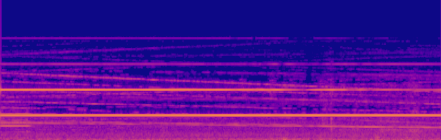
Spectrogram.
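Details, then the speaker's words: Losi ProMoto MX RC bike after the flywheel is switched off, drag brake engaged: shrill electronic beeping about three to four times a second with no motor, as the remote flashes yellow warning not to operate while powering down. "remote's beeping yellow telling us not to operate it"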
